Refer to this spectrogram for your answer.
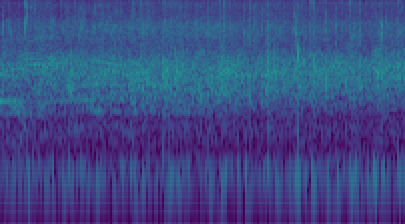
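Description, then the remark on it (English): An audience claps steadily for about three seconds, a dense, even wash of many hands with no voices over it. “Listen, let's agree you don't clap.”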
